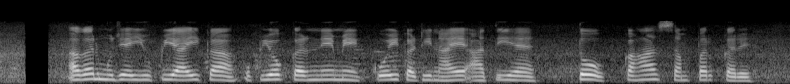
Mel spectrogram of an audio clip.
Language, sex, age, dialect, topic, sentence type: Hindi, female, 25-30, Marwari Dhudhari, banking, question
